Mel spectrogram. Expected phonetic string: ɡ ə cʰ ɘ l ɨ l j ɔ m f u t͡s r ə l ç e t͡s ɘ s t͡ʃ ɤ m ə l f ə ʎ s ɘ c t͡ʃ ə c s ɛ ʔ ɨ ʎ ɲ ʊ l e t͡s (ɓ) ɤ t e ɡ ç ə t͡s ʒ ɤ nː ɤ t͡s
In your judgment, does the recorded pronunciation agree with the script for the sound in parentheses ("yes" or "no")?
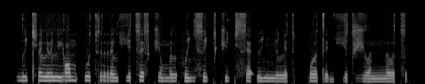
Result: no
